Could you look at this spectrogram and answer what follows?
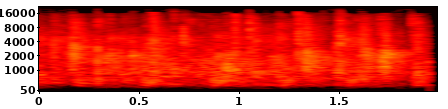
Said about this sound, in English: A round of applause for all those who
